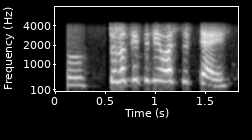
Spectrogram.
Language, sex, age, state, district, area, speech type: Marathi, female, 18-30, Maharashtra, Ahmednagar, rural, conversation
